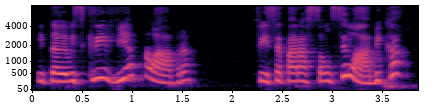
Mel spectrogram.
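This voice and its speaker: A Brazilian HR consultant, appearing as a podcast guest, tells a story casually in the conversation with a Brazilian Portuguese accent. She is animated, acts out quoted dialogue, and speaks fairly quickly in a high-sitting voice.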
